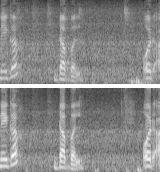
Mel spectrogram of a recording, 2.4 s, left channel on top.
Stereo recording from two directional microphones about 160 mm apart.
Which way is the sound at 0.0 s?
50° right (ahead or behind).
